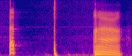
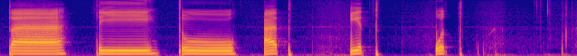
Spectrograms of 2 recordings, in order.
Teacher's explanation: Nah, contoh kalau dia sifatnya hams adalah kadar nafasnya percikan, pasti dia disandingkan dengan sifat tertahan suara. Jadi suaranya tidak mengalir, dia cuman et. Yang keluar percikan nafas saja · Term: syiddah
